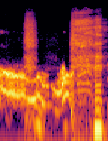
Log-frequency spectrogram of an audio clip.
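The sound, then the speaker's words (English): A person uses buccal speech, the cheek-produced technique of Donald Duck's voice, to imitate a pug barking: squeezy, strained sounds, a few whiny, rising yips followed by harsher, breathy bursts, fairly loud with no other talk. “Before I was Donald Duck, I thought I'd use it as a pug, if I was barking like a pug.”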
